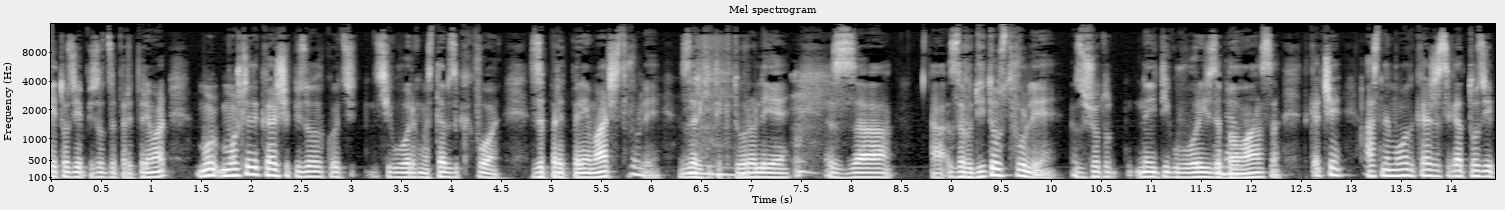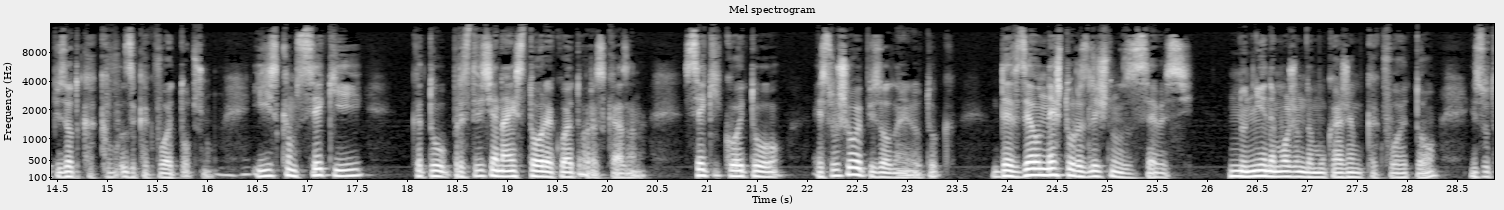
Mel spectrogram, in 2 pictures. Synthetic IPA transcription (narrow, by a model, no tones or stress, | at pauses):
ɛt̪ɔziɛpizɔt̪zɐpɾɛt̪̚pɾiɛmat͡ʃmɔmɔʒɛʃlid̪ɐkaʒəʃɛpizɔd̪əfkɔjt̪ʊsi̥siɡovɔɾixmɛst̪ɛbzɐkɐ̥kvɔɛzɐpɾɛt̪̚pɾiɛmat͡ʃɛ̥st̪volḭɛ̰ | zɐːɾxit̪ɛkt̪uɾəliɛzɐ | zɐɾod̪it̪ɛlˠst̪volḭɛ̰zɐʃt̪ɔt̪ʊnɛlit̪iɡovɔɾizɐbɐlˠansə̰t̪ɐ̥kat͡ʃɛasnɛmɔɡəd̪ɐkaʒəsɛɡat̪ɔziɛpizɔt̪kɐkvzɐkɐkvɔɛt̪ɔt͡ʃnoiiskəmfsɛki | kɐt̪ɔpɾɛt̪st̪ɐvisiɛnaist̪ɔɾijəkojat̪ʊɛɾɐ̰skazɐnə | fsɛkikɔjt̪ʊ | ɛslˠuʃəlˠɛpizɔd̪ənḭd̪ot̪uk | d̪ɐɛvzɛlˠnɛʃt̪oɾɐzlit͡ʃnozɐsɛbɛsi̥ | noniɛnɛmɔʒɛmd̪ɐmʊkaʒɛmkɐkv̥ɔɛt̪ɔ | isot̪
